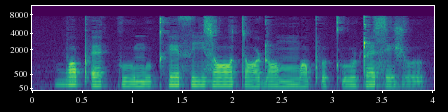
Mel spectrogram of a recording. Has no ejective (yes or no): no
